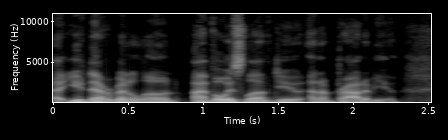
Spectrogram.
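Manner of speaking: ordinary talk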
